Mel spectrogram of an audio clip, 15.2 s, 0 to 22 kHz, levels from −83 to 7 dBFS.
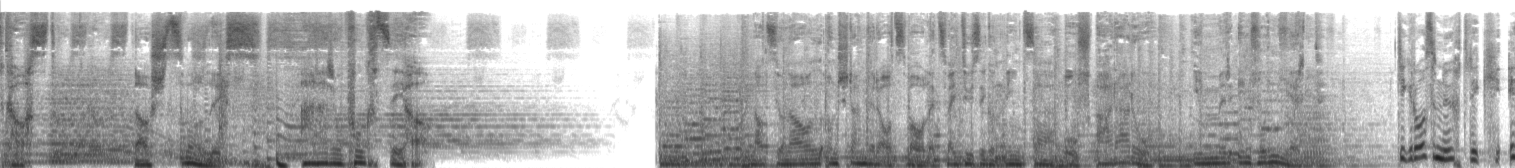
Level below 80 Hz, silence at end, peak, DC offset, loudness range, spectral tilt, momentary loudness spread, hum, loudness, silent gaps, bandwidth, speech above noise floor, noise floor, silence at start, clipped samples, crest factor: -26 dBFS; 0 s; 0 dBFS; under 0.1%; 8 LU; -4 dB/octave; 12 LU; none; -15 LUFS; none; 16.5 kHz; 44 dB; -59 dBFS; 0 s; under 0.1%; 16 dB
